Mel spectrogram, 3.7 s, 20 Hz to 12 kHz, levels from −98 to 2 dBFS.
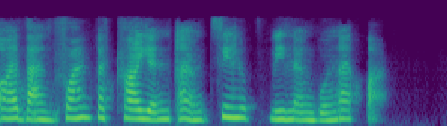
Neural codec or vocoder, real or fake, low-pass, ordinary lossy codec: codec, 16 kHz, 0.5 kbps, FreqCodec, larger model; fake; 7.2 kHz; MP3, 48 kbps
